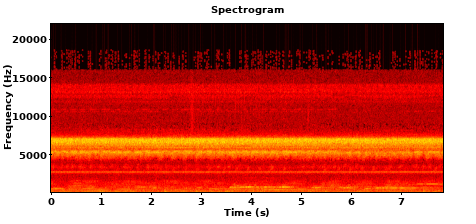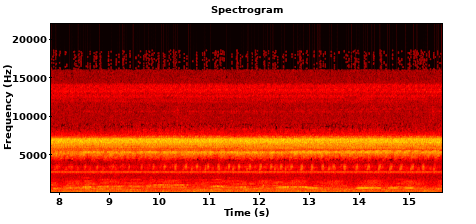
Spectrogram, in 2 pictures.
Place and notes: St. Gabriels School, Fontaine, Haiti - Fontaine Community Singing Heard from Rooftop at Night
Fontaine is a hamlet roughly an hours walk or a 15 minute moto ride from Pignon, one city in the Nord Department in central Haiti. The recording was done via H2N from the rooftop of a two-story school, recording the sounds of the night, which predominately features a gathering of song, likely though not yet confirmed to be by members of the Voodoo community.
Département du Nord, Haiti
